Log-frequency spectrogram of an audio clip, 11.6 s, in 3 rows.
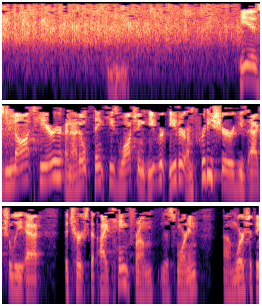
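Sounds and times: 
audience applauding: 0.0 - 4.8
speech: 3.6 - 11.6.

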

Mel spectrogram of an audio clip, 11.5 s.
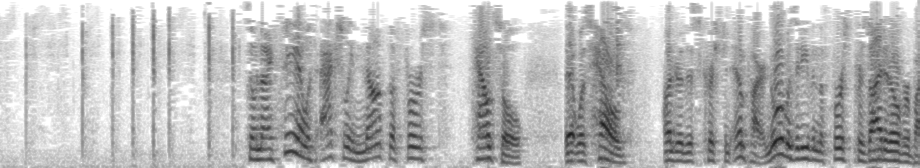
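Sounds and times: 
writing on a board: 0.0 - 3.1
speech: 3.1 - 11.5.

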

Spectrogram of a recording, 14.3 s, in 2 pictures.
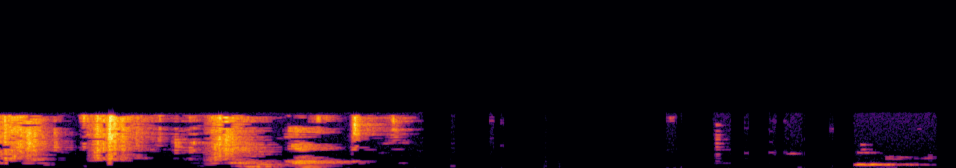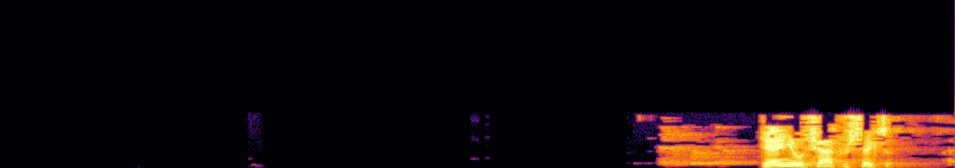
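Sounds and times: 
Bible pages turning: 0.0 - 2.0
speech: 12.9 - 14.0.

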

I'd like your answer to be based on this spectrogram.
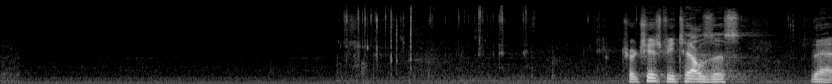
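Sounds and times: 
church congregation peeling open communion cups for the Lord's Supper: 3.4 - 6.2
speech: 6.3 - 7.5, 8.1 - 8.3.

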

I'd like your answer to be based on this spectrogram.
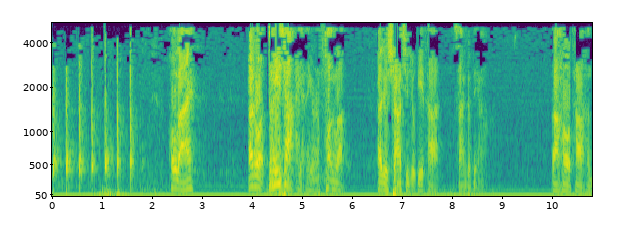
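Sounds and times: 
knocking on a wooden door: 0.0 - 1.8
speech: 2.4 - 2.9, 3.9 - 8.8, 10.0 - 10.8.

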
